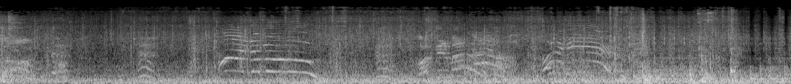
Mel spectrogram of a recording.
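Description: Fire crackles and roars nearby.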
